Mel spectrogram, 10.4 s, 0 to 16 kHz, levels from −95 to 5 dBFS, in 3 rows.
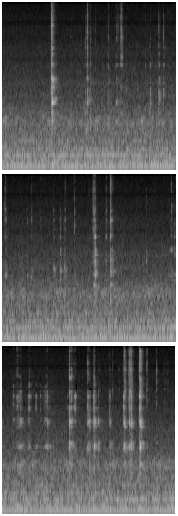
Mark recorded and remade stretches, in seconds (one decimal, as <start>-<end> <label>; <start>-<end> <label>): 0.0-10.4 recorded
